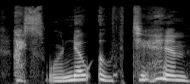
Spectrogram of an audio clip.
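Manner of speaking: slow, rage-choked hiss, voice nearly breaking. Narrator reads a woman answering an accusation of allegiance; Brielle hissing, nearly breaking with rage. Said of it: "her voice nearly breaking with rage".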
